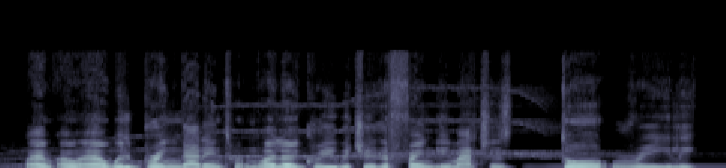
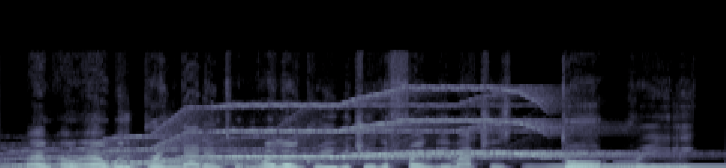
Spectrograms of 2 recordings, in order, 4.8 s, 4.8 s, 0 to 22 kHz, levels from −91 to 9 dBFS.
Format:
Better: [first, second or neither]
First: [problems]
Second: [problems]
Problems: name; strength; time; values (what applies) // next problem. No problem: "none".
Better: first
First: background music; faint; throughout; 30 dB below the speech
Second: background music; loud; throughout; 5 dB below the speech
